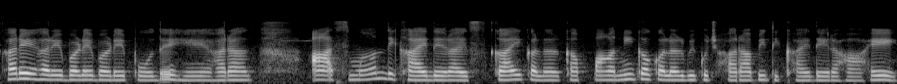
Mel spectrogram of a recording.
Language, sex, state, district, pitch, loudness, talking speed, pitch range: Hindi, female, Bihar, Araria, 205 Hz, -20 LUFS, 235 wpm, 195-215 Hz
